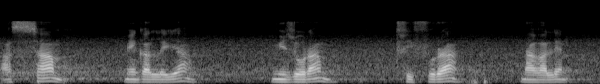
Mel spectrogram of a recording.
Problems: constant background noise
